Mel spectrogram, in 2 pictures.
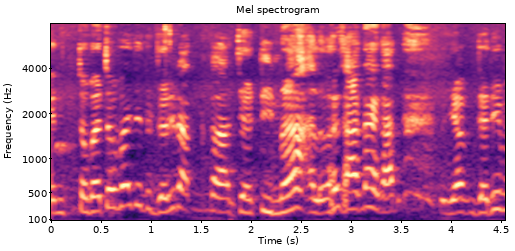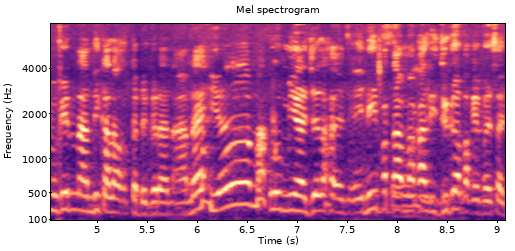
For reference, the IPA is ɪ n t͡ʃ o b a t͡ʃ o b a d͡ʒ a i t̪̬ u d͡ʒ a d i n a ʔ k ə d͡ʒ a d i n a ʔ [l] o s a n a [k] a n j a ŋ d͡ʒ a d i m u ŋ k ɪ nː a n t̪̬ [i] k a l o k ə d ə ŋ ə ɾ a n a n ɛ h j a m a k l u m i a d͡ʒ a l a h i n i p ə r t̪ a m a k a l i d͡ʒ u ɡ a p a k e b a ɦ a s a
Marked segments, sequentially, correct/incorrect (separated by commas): correct, correct, correct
